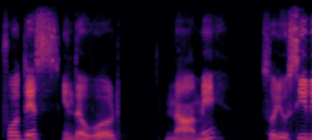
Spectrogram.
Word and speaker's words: Name: this in the word name. So you see we put extra emphasis on a at the end. So it will be name and not name as it is pronounced in English. Another example will be zofa.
